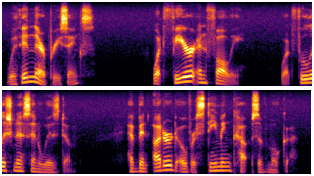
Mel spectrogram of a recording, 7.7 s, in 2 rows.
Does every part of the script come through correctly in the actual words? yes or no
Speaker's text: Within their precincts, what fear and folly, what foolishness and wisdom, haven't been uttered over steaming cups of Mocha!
no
